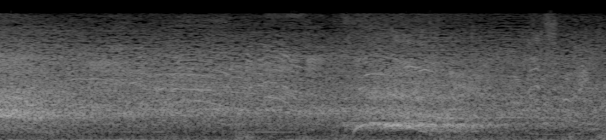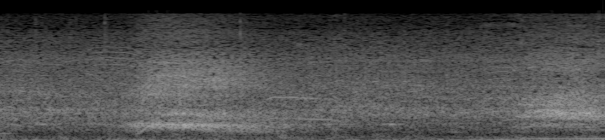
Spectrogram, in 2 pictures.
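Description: A wrestling crowd in a WWE video game roars in a steady arena wash, swelling in three louder waves under an ongoing commentary voice.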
